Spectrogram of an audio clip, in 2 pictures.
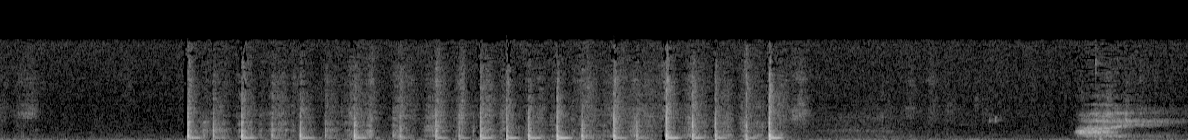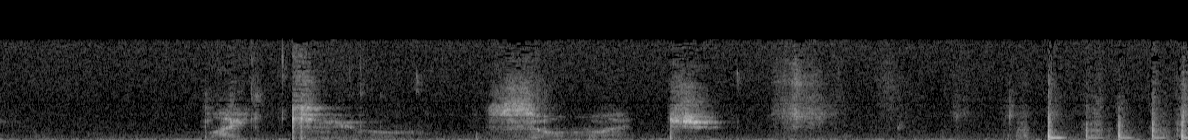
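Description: Fingernails tap quickly on a stiff card.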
